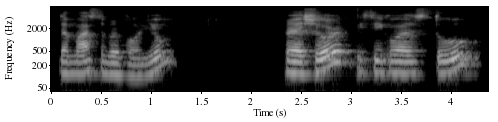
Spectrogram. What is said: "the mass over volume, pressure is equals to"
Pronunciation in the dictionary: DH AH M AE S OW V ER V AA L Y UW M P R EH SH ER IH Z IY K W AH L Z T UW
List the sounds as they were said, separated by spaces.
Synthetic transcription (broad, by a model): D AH M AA S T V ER V AA L Y UW M P R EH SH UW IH S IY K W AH L S T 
